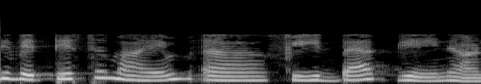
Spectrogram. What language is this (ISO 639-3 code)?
mal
